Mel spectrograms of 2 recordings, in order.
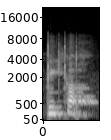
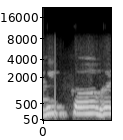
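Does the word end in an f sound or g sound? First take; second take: f sound; g sound. First: The word ends with an f sound. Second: The word ends with a g sound. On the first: The speaker calls it right. "इस तरीके से बोलेंगे" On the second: The speaker calls it wrong. "हिकोग नहीं बोलेंगे"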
